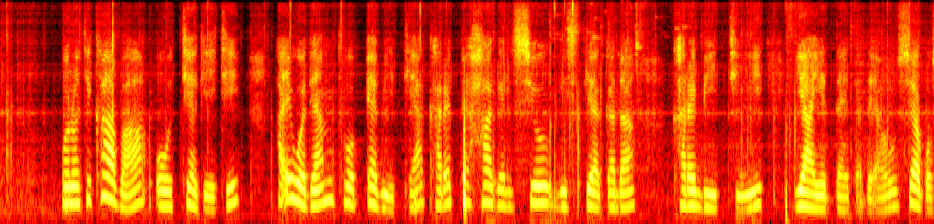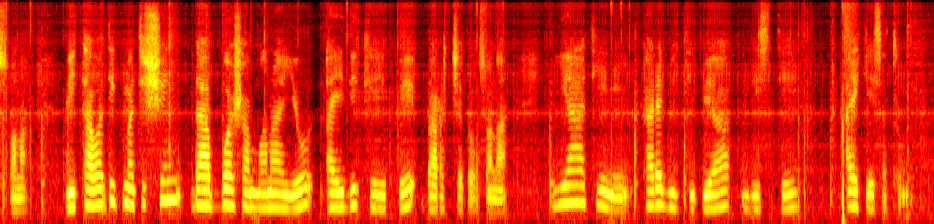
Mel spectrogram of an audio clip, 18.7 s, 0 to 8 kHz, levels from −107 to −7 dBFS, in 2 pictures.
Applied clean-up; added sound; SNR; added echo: neural mask model RNNoise.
